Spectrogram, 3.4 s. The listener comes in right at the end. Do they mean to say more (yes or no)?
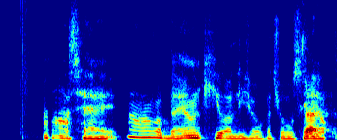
yes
